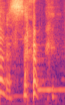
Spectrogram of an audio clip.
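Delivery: laughing. Real, not acted. Apologizing while still laughing.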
